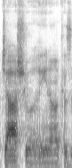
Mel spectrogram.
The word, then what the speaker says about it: Joshua: but um anyway also it's not Josh it's Joshua you don't leave out two of the syllable that's okay I'm sure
